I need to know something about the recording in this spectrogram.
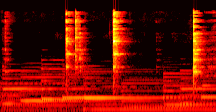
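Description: Background music playing steady notes, with a metal spoon clinking a few times against a glass mug and a ceramic plate while scraping a mixture into the mug.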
